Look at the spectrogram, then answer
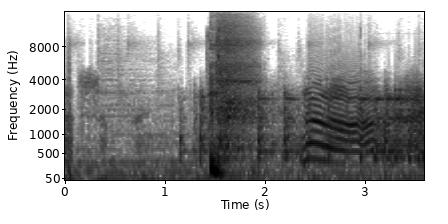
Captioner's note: sigh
